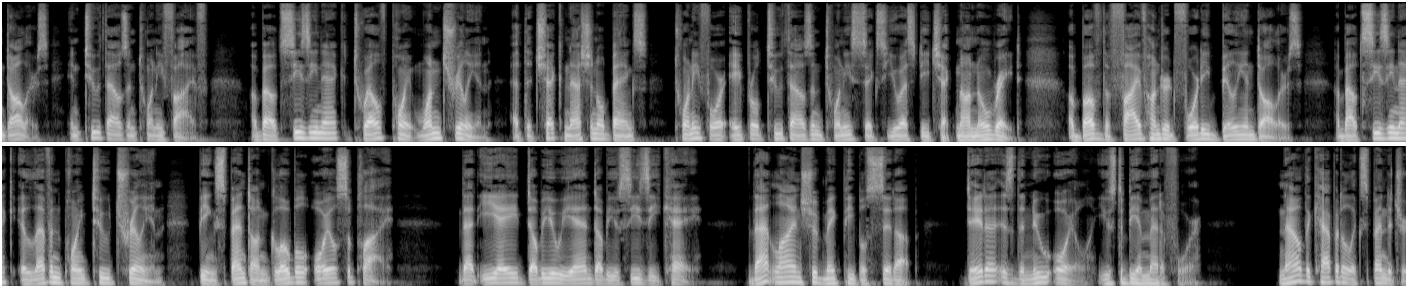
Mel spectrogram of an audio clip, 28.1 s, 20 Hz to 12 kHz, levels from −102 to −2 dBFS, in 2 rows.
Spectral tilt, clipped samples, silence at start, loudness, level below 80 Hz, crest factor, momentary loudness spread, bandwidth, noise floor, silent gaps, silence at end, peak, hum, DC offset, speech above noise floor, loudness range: -5 dB/octave; under 0.1%; 0 s; -24 LUFS; -54 dBFS; 20 dB; 10 LU; 12 kHz; -67 dBFS; 18.50-18.57 s, 23.57-23.61 s, 26.44-26.78 s; 0 s; -4 dBFS; none; under 0.1%; 44 dB; 3 LU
